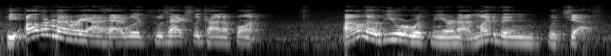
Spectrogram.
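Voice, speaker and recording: A middle-aged man hosts a podcast, chatting casually and reminiscing about wrestling in a folksy, wry, self-deprecating manner. His voice is fairly high, very animated, bright and forceful, and he talks fast. The recording has a roomy echo and some background noise.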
